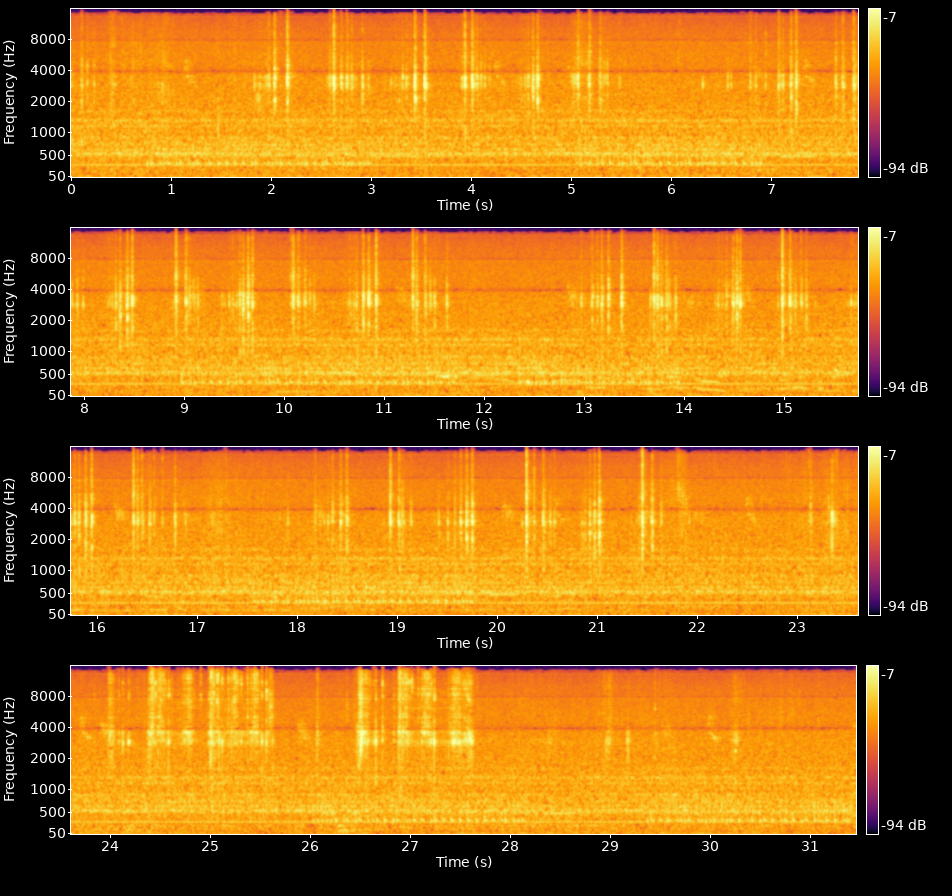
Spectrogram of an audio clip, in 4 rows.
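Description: Small 3D-printed resin model of an electric unicycle worked in gloved hands: clusters of light plastic clicks and ticks as its sprung suspension is pressed and released, coming every second or so, with a denser run near the end.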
